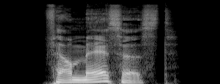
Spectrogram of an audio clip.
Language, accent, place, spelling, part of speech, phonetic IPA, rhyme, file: German, Germany, Berlin, vermäßest, verb, [fɛɐ̯ˈmɛːsəst], -ɛːsəst, De-vermäßest.ogg
- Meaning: second-person singular subjunctive II of vermessen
